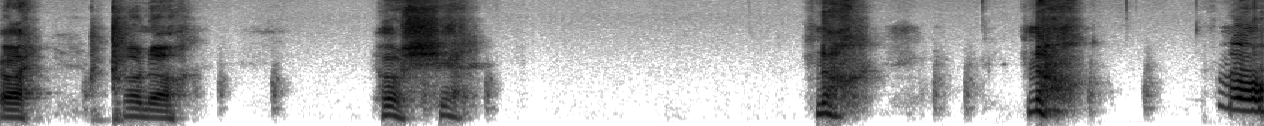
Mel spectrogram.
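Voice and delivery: very slow, high, drawn-out, about to sneeze, with dread. Mid-conversation, the speaker feels a sneeze building, about to sneeze. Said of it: "I feel like I'm about to sneeze".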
